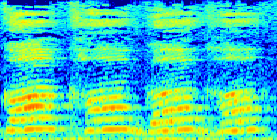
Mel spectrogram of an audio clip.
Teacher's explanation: तो आप देखिए कि क, ख, ग, घ अंग, और उसके बाद आ और अह, इसका उच्चारण कंठ से होता है, गले से इसका उच्चारण होता है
